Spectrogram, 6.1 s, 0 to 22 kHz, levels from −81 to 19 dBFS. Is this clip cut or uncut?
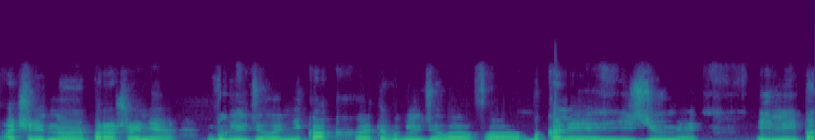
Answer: uncut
